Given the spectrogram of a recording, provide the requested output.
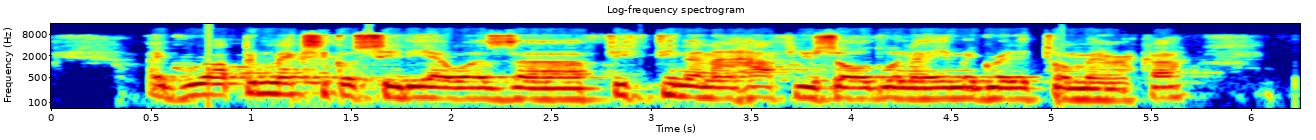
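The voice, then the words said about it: Slight Jewish-Mexican accent. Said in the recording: “a little twang there, that's a Jewish-Mexican accent.”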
